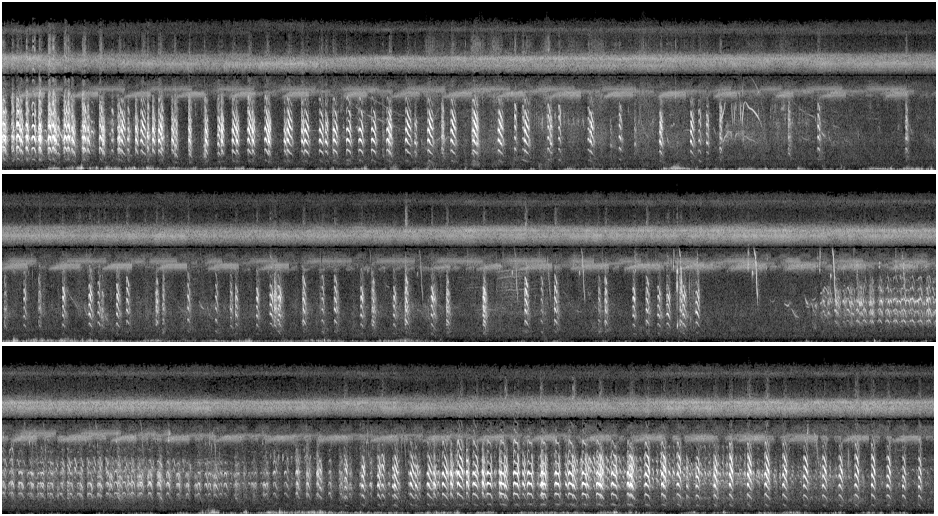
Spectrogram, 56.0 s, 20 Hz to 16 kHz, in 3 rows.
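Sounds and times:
birds calling harshly: 0:00.0 - 0:16.6, 0:34.9 - 0:56.0.

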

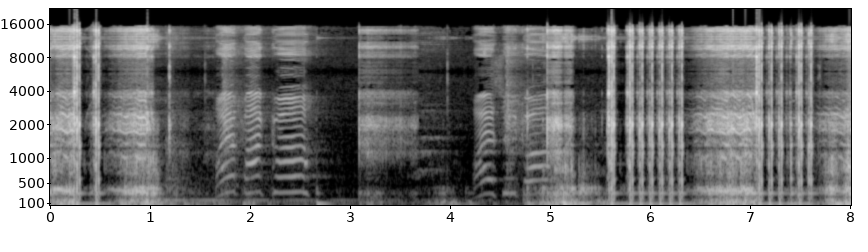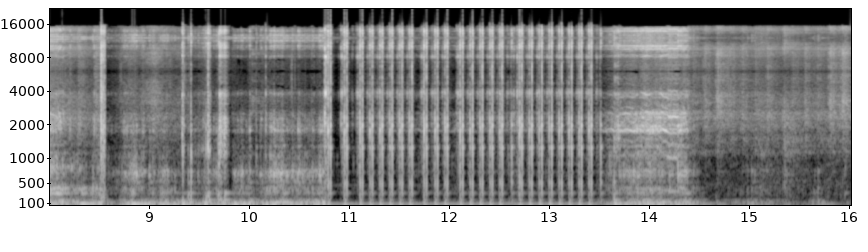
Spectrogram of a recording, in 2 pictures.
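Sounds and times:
rough rumbling noise: 0:00.0 - 0:16.0
paintball marker rapid firing: 0:05.6 - 0:06.4, 0:10.8 - 0:13.7.

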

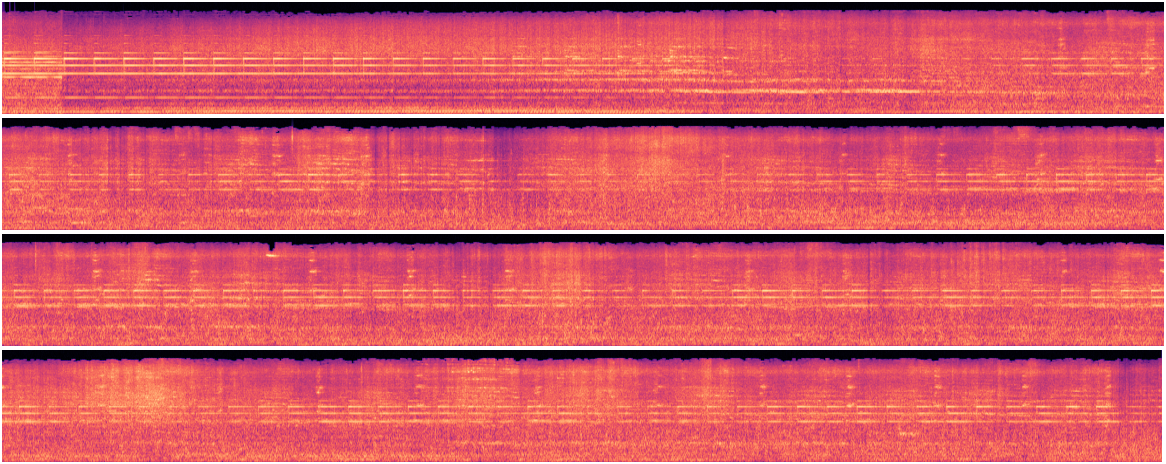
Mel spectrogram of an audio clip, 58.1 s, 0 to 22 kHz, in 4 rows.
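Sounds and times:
high ringing tone: 0:00.0 - 0:21.4
freight train clattering past: 0:00.0 - 0:58.0.

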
